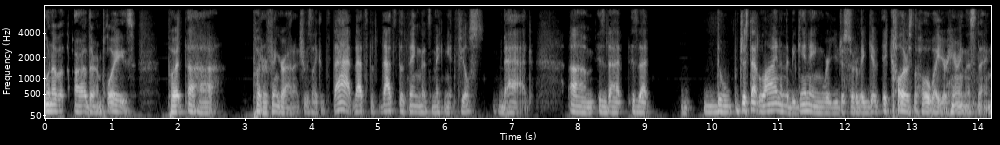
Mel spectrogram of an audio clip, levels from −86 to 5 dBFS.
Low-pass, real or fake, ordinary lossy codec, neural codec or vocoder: 7.2 kHz; real; MP3, 48 kbps; none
